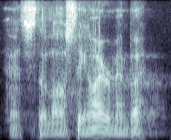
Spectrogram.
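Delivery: ordinary talk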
